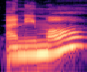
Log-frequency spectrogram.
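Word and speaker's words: Anyma: Um I will say one um honorable mention was is it Anima?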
